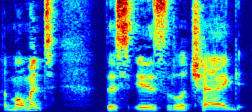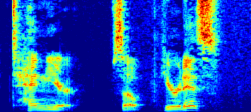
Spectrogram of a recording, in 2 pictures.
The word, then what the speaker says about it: Ledaig: This is the Ledaig 10-year. So here it is. The Ledaig 10-year. So, spelt L-E-D-A-I-G, but as far as I understand, the pronunciation is Ledaig.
